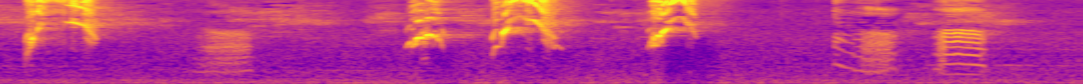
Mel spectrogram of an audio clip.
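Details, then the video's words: Female pet monkey screaming when everyone leaves her alone: five shrill, harmonic screams sweeping down from very high pitch, then a few lower, wavering calls near the end, with a faint background hum. "Sound of monkey berlin scream when all leave her alone, monyet berlin berteriKmak sendirian"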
